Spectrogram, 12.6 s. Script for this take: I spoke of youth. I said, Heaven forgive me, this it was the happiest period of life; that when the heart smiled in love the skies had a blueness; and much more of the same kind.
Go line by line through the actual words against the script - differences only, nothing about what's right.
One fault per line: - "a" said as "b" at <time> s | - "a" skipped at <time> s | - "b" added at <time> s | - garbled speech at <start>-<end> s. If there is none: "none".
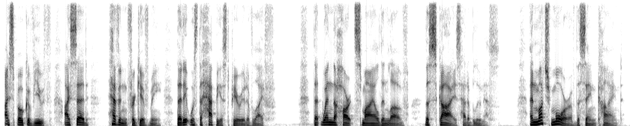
- "this" said as "that" at 3.5 s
